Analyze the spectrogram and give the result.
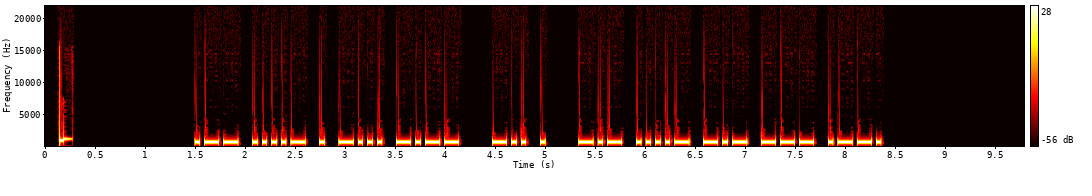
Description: Morse code, heard as a keyed tone, about 25 wpm, 700 Hz. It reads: W4EBY DE K4KOP
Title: USA Callsign DE Callsign - 5 Characters - 25wpm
